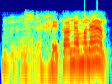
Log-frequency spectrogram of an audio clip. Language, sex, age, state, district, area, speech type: Assamese, female, 30-45, Assam, Kamrup Metropolitan, urban, conversation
